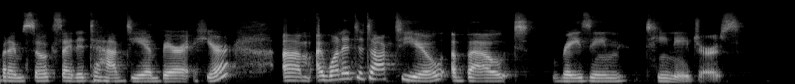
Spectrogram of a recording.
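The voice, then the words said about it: Deep, slightly off voice. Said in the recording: “my voice is a little off ... I have the deep, sexy voice going on”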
